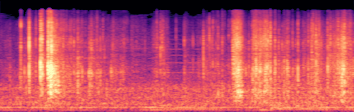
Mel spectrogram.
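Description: Paper wrapping around plant cuttings crinkling and rustling as it is unwrapped by hand, in short irregular crackles, loudest about half a second in and again around three seconds.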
